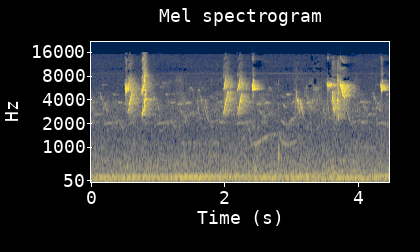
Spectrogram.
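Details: Female saffron finch calling to excite the male: bursts of two or three bright, high chirps separated by short pauses, over a steady low hum.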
